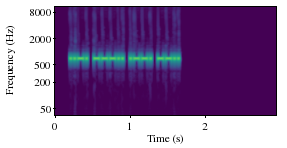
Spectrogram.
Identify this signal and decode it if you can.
Morse code, heard as a keyed tone, about 46 wpm, 700 Hz. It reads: F8PZ
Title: DXCC-100 Call Signs - 4 Characters - 45wpm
